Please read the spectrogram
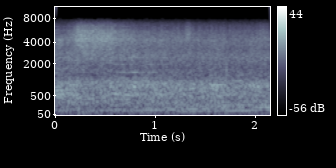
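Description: Busy city street traffic: a loud, steady wash of road noise with the low drone of vehicle engines.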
